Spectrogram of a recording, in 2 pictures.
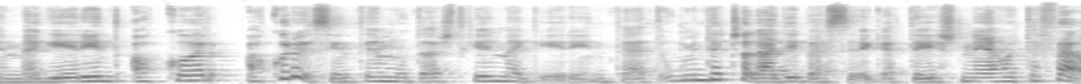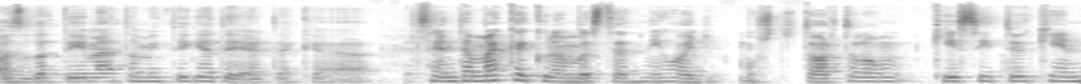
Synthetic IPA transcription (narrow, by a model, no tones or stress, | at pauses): mmɛɡeːɾint̪ɒkːo̞rɒkːo̞ɾøːsint̪eːmmut̪ɒʃt̪kiho̞ɟmɛɡḛːɾḭnt̪ɛt̪umint̪ɛct͡ʃɒlaːd̪ibɛsḛːlɡɛt̪eːʃneːlɦoc̚t̪ɛfɛlho̞zod̪ɒt̪eːmaːt̪ɒmit̪eːɡɛd̪eːrd̪ɛkɛ̰l | t̪sɛɾint̪ɛmːɛkːɛlkylømbø̞st̪ɛt̪niɦo̞ɟmʔo̞ʃt̪ːɒrt̪ɒlo̞mkeːsiːt̪øːkeːnt̪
